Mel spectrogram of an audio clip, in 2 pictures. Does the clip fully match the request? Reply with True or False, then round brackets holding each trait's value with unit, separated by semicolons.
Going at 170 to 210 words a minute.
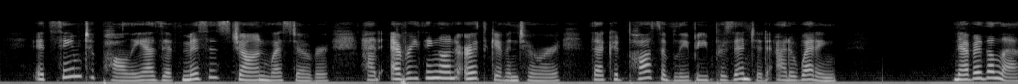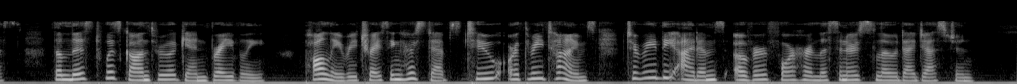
False (145 wpm)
